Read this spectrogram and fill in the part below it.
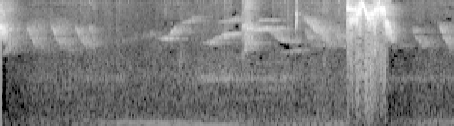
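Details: A single loud, harsh, buzzy song burst from an albino blue-black grassquit near the end, with faint high whistled notes of other birds around it.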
